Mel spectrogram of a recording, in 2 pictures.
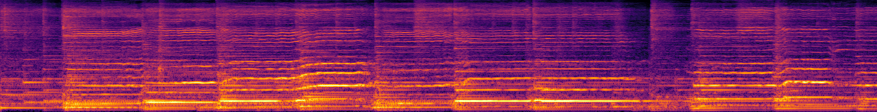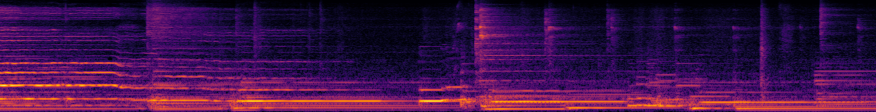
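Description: Live jazz-inflected band music: a woman singing over guitar, upright double bass and drum kit. The voice drops out near the end, leaving the band playing.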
